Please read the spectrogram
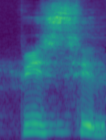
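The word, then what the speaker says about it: pistil: जड़ रूट, जयांग पिसिल, पिसिल देखिए इसमें टी साइलेंट है, पिसिल, झाऊ, कॉनिफर, कॉनिफर,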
